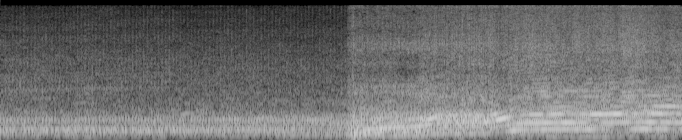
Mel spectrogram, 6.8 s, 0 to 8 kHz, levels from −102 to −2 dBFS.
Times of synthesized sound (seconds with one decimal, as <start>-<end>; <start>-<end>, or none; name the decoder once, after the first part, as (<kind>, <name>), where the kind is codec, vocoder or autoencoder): none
